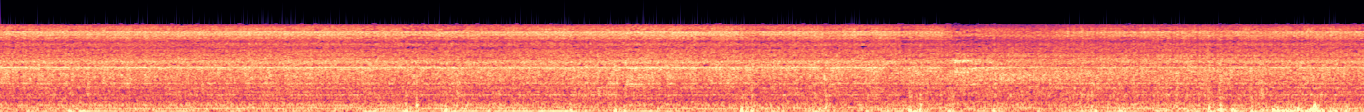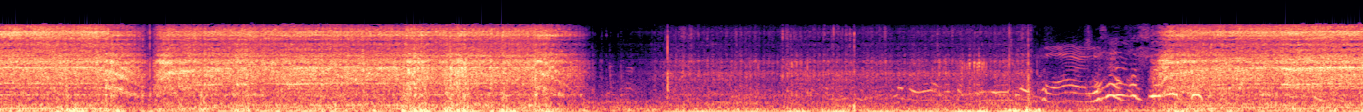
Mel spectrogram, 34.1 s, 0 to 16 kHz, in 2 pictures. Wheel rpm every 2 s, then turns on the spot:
230, 230, 230, 230, 230, 230, 230, 230, 230, 150, 230, 230, 30, 30, 20, 20, 210.
26-30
